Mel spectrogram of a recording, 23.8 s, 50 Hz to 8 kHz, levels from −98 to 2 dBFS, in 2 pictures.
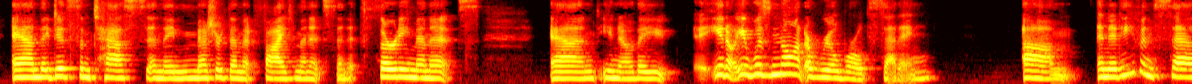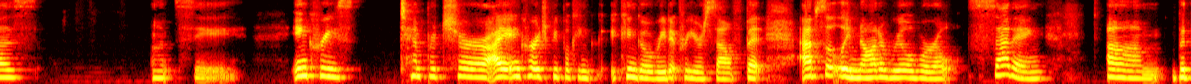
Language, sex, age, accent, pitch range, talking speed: English, female, 40-59, American, 195-240 Hz, 145 wpm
